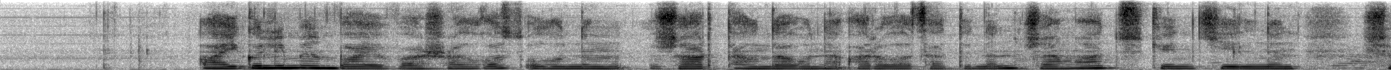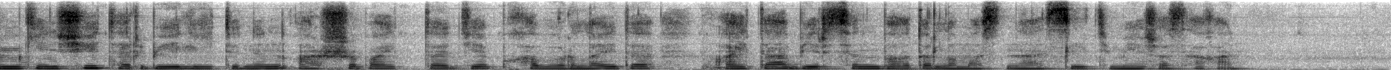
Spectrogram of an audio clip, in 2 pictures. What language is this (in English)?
Kazakh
